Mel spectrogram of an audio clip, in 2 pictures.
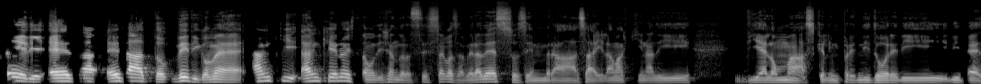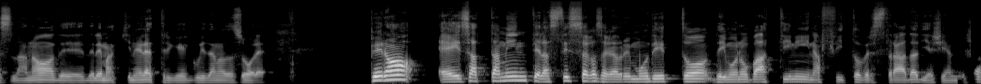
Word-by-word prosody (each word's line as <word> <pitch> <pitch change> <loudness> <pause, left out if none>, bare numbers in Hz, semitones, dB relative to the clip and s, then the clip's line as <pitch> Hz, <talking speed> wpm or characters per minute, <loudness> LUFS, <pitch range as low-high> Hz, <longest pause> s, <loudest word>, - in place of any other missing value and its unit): Vedi, 140 -7 +7
è 145 +1 +9
esa 145 0 +4
esatto, 150 -5 +6
vedi 165 -2 +5
com'è? 115 -1 +2
Anch'i 160 +1 0
anche 160 +3 +1
noi 165 -1 0
stiamo 110 -6 -7
dicendo 110 0 -9
la 100 - -10
stessa 110 +5 -8
cosa 120 -7 -8
per 100 +2 -8
adesso, 130 -1 -2
sembra 95 -1 -9
sai, 90 -1 -5
la 90 +1 -10
macchina 95 +1 -11
di 95 -1 -10 0.4
di 105 +2 -10
Elon 100 0 -4
Musk, 105 -3 -4
l'imprenditore 100 0 -6
di 100 -1 -6
di 105 -1 -7
Tesla, 95 0 -5
no, 105 +2 -3
de 95 -1 -9
delle 100 +1 -5
macchine 95 +1 -9
elettriche 100 -2 -6
che 95 - -13
guidano 100 0 -9
da 100 - -8
sole. 95 0 -8 1.1
Però, 215 +4 +7
è - - -4
esattamente 160 +8 +1
la 130 - 0
stessa 170 +4 -1
cosa, 150 -3 -1
che 120 - -2
avremmo 125 +2 -2
detto 135 0 0
dei 115 -1 -2
monopattini 115 +1 -3
in 110 -2 -7
affitto 110 -1 -10
per 105 -1 -9
strada 105 +2 -5
10 100 -2 -11
anni 95 0 -16
fa. - - -11
110 Hz, 170 wpm, -22 LUFS, 100-135 Hz, 1.1 s, è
